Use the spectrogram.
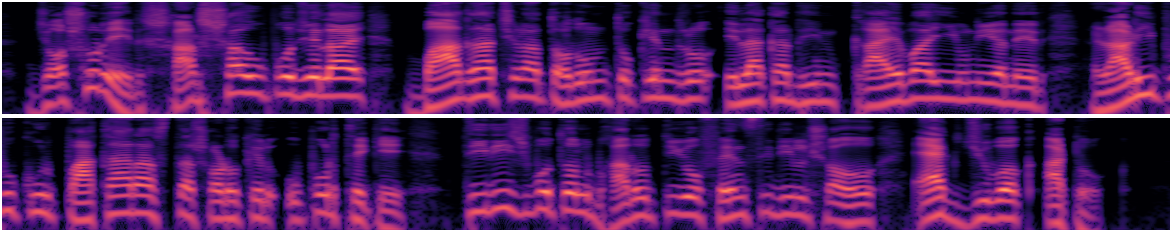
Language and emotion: Bengali, neutral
